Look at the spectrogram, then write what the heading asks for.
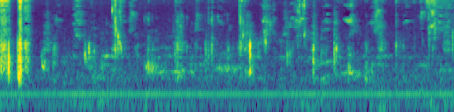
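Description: Faint close-up chewing of a mouthful of rice eaten by hand: soft wet smacks and small mouth clicks, a few louder ones in the first half second, then scattered quieter ones.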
